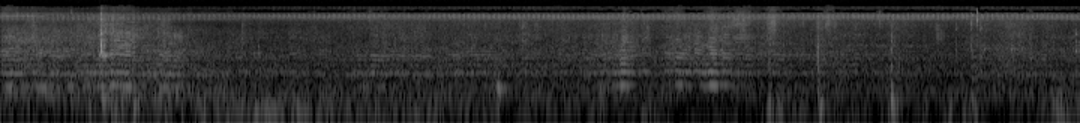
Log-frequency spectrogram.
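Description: Honeybees buzz steadily nearby while hives are split, a dense droning hum with occasional louder passes and light knocks.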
